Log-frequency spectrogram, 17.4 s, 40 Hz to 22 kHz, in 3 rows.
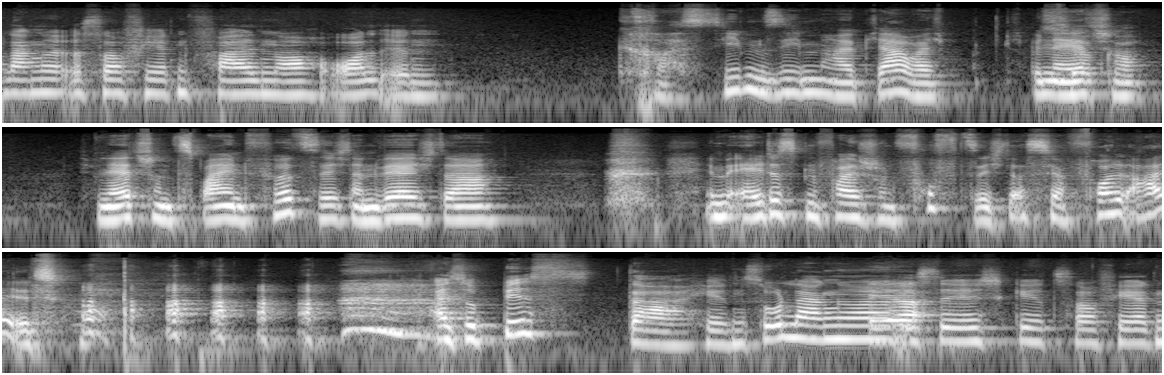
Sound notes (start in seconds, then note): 11.8 laughs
